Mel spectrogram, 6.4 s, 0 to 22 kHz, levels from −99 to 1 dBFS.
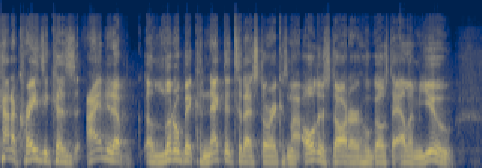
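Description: There are no technical faults to describe in time order in this speech clip.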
